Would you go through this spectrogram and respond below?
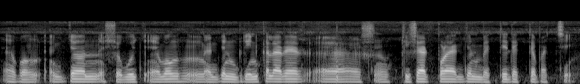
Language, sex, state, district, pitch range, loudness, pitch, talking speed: Bengali, male, Assam, Hailakandi, 115-125 Hz, -20 LUFS, 120 Hz, 145 wpm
